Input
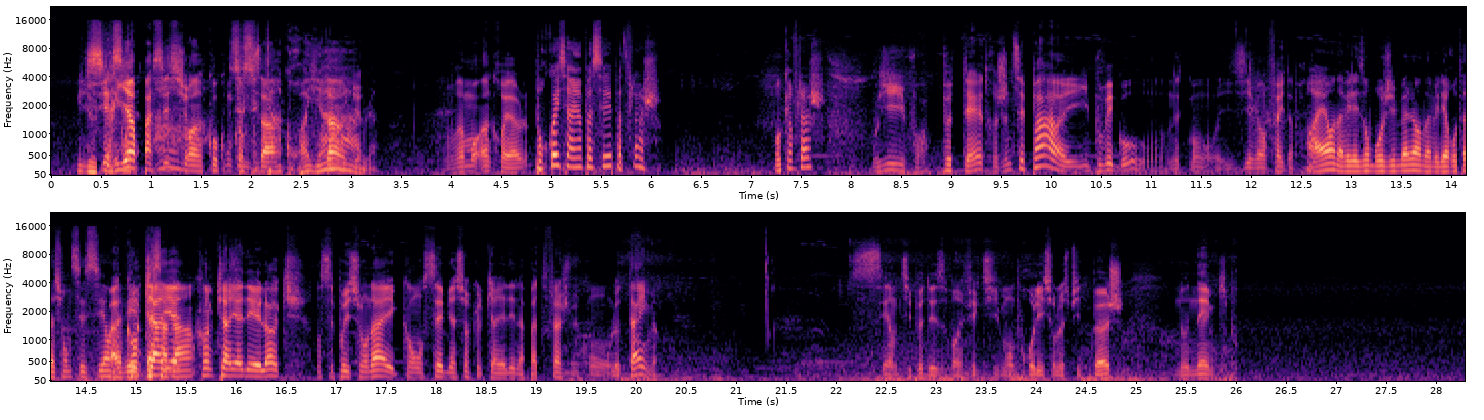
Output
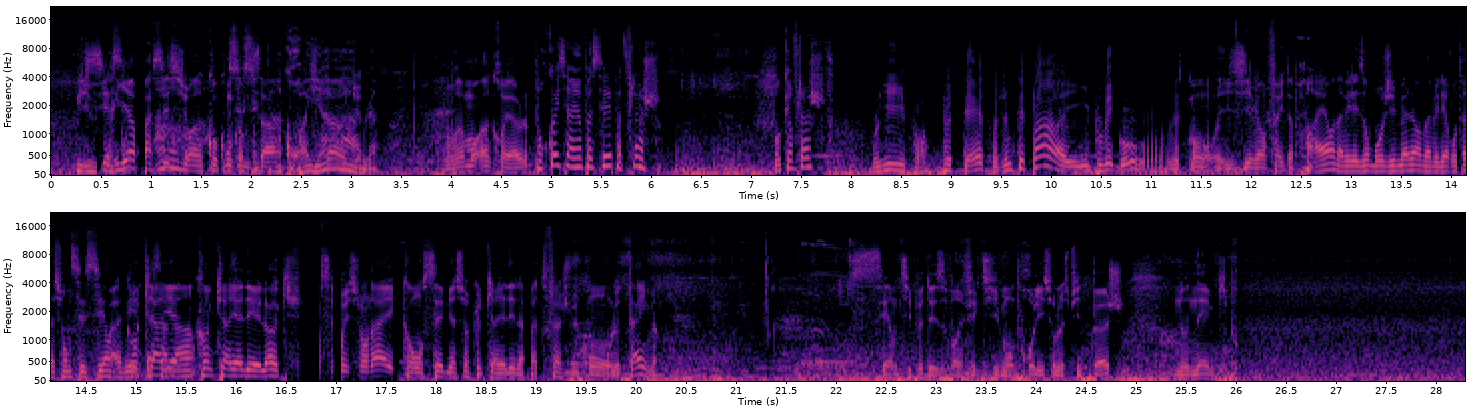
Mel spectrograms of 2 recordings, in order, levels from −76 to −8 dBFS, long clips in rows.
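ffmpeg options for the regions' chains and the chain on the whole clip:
ffmpeg -i in.wav -filter_complex "[0:a]asettb=1/sr,asplit=3[link_01][link_02][link_03];[link_01]atrim=end=7.814[link_04];[link_02]atrim=start=7.81:end=11.29,asetpts=PTS-STARTPTS,afade=type=in:duration=0.004:curve=qsin,afade=type=out:start_time=3.476:duration=0.004:curve=qsin,highshelf=frequency=3900:gain=-8.5,adynamicsmooth=sensitivity=1.5:basefreq=530[link_05];[link_03]atrim=start=11.286[link_06];[link_04][link_05]acrossfade=duration=0.004:curve1=hsin:curve2=qsin[link_07];[link_07][link_06]acrossfade=duration=0.004:curve1=qsin:curve2=hsin,asettb=1/sr,asplit=3[link_08][link_09][link_10];[link_08]atrim=end=16.494[link_11];[link_09]atrim=start=16.49:end=17.62,asetpts=PTS-STARTPTS,afade=type=in:duration=0.004:curve=qsin,afade=type=out:start_time=1.126:duration=0.004:curve=qsin,highpass=540,lowpass=6700,aeval=exprs='sgn(val(0))*max(abs(val(0))-0.00841,0)':channel_layout=same,agate=range=-40dB:threshold=-52dB:ratio=16:release=100:detection=peak[link_12];[link_10]atrim=start=17.616[link_13];[link_11][link_12]acrossfade=duration=0.004:curve1=hsin:curve2=qsin[link_14];[link_14][link_13]acrossfade=duration=0.004:curve1=qsin:curve2=hsin,acompressor=threshold=-29dB:ratio=6,alimiter=level_in=1.5dB:limit=-24dB:level=0:latency=1:release=115,volume=-1.5dB,acrossover=split=740|4000[link_15][link_16][link_17];[link_15]acompressor=threshold=-41dB:ratio=4[link_18];[link_16]acompressor=threshold=-55dB:ratio=4[link_19];[link_17]acompressor=threshold=-51dB:ratio=4[link_20];[link_18][link_19][link_20]amix=inputs=3:normalize=0,volume=5.5dB" out.wav

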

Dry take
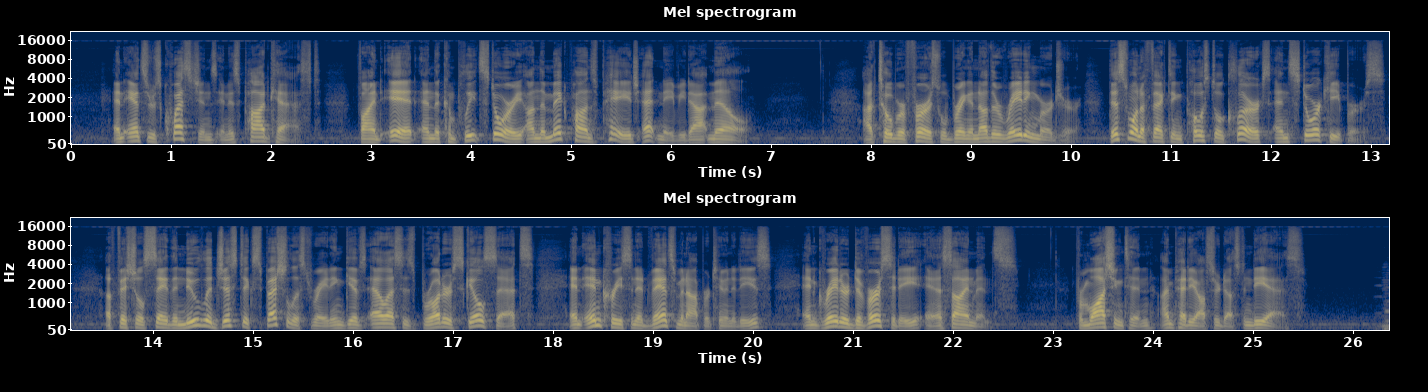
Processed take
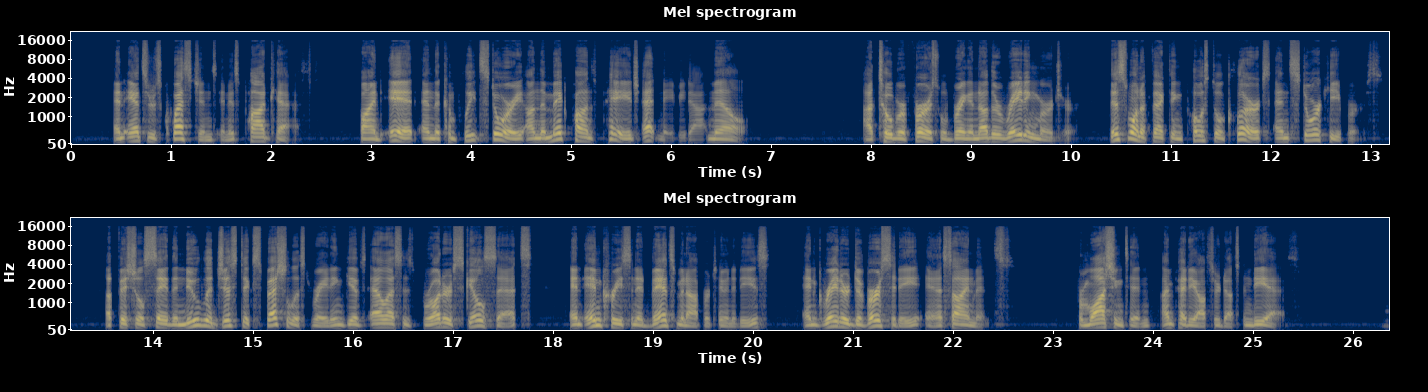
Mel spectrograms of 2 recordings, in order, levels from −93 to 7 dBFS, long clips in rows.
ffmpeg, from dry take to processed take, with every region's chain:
ffmpeg -i in.wav -filter_complex "[0:a]asettb=1/sr,asplit=3[link_01][link_02][link_03];[link_01]atrim=end=5.864[link_04];[link_02]atrim=start=5.86:end=6.35,asetpts=PTS-STARTPTS,afade=type=in:duration=0.004:curve=qsin,afade=type=out:start_time=0.486:duration=0.004:curve=qsin,highpass=frequency=410:poles=1,acompressor=threshold=-32dB:ratio=4:attack=3.2:release=140:knee=1:detection=peak,asoftclip=type=hard:threshold=-24dB[link_05];[link_03]atrim=start=6.346[link_06];[link_04][link_05]acrossfade=duration=0.004:curve1=hsin:curve2=qsin[link_07];[link_07][link_06]acrossfade=duration=0.004:curve1=qsin:curve2=hsin,highpass=frequency=150:width=0.5412,highpass=frequency=150:width=1.3066,anlmdn=6.31,aecho=1:1:4.6:0.57" out.wav

